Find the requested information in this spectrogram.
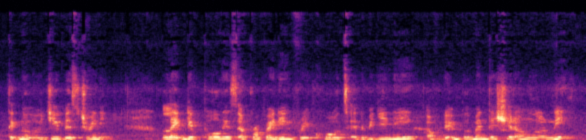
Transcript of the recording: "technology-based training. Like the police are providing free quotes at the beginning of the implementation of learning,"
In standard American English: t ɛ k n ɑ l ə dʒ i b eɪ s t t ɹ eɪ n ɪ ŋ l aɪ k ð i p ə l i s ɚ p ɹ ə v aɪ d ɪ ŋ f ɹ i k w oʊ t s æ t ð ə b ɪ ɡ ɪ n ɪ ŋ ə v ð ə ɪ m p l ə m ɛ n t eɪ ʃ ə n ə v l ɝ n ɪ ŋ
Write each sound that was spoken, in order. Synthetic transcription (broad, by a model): t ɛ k n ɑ l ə dʒ i b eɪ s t t ɹ eɪ n ɪ ŋ l aɪ k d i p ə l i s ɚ p ɹ ə v aɪ d ɪ ŋ f ɹ i k w oʊ t s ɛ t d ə b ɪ ɡ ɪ n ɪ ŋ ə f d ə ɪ m p l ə m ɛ n t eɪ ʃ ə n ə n l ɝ n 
